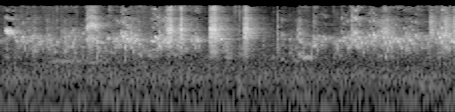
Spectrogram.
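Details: Playful pet budgerigars flying around, with busy chattering: rapid, irregular chirps and raspy squawks in quick succession, some louder sharp notes near the middle.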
